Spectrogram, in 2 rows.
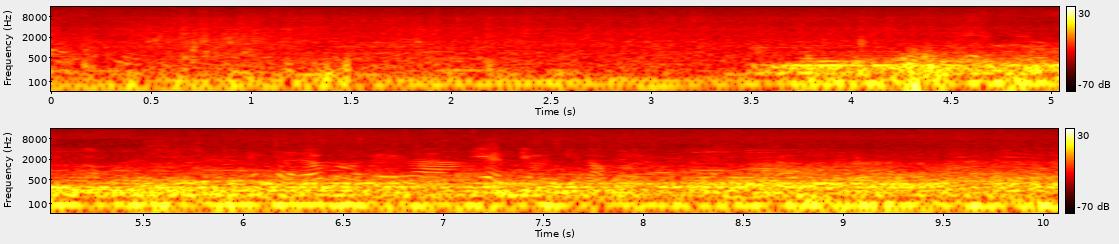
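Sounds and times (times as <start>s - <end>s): water rushing and churning: 0.0s - 10.0s
deep loud rumble: 3.3s - 10.0s.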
